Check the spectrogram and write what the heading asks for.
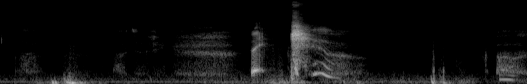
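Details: Sneezing fit with a sharp explosive burst amid sniffly breaths and exclamations; the sneezer reports a tickly, itchy nose and sinuses, watery eyes, runny nose and stuffiness, and a cat meowing in the background.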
